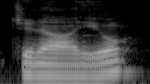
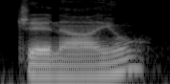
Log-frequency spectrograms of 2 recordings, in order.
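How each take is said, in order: Both takes have the same delivery.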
